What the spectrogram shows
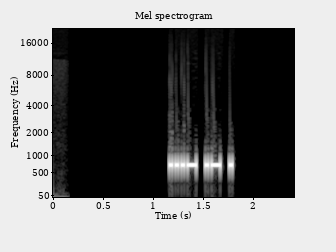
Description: Morse code, heard as a keyed tone, about 40 wpm, 700 Hz. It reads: VAE
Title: USA Call Sign Postfixes - 3 Letters 40wpm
